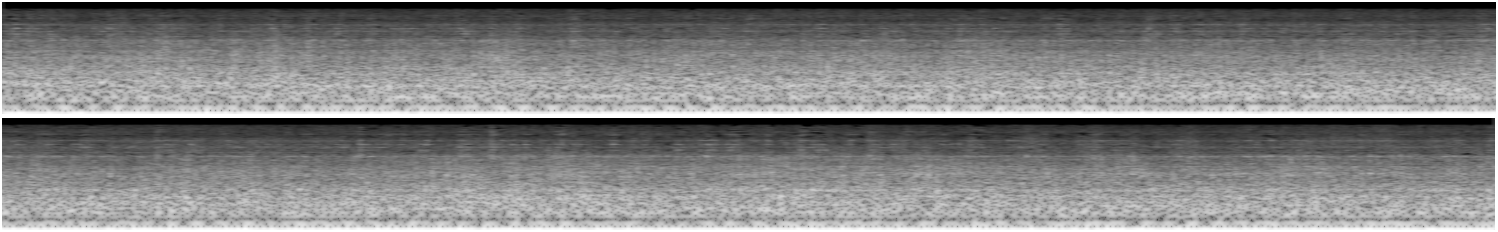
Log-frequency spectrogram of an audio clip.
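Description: A diesel engine of a drilling rig drones loudly and steadily.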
